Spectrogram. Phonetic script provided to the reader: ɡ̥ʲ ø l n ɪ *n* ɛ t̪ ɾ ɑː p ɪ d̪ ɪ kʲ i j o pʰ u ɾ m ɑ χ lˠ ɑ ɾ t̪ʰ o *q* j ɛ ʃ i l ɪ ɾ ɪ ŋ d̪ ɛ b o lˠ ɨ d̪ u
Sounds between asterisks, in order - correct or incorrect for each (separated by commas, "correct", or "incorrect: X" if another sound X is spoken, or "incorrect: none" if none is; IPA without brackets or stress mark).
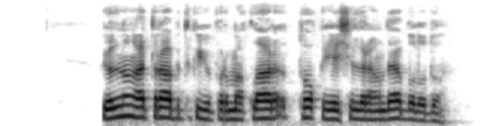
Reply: incorrect: ŋ, correct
